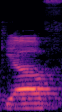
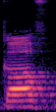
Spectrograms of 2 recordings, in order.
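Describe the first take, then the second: First: The k is followed by a y-glide before the vowel. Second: The k is followed directly by the vowel. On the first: The speaker calls it wrong. "क्याफ ये अरबी ज़ुबान का तलफ़ुज़ नहीं है" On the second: The speaker calls it right. "इस काफ को काफ पढ़ना भी ज़रूरी है"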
